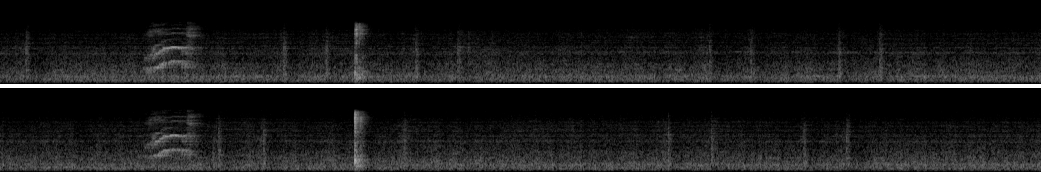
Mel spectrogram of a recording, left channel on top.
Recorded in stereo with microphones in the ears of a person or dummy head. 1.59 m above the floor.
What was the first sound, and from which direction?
A cat meowing, 5° left (ahead or behind).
